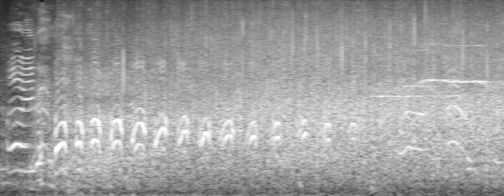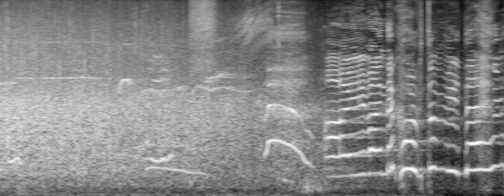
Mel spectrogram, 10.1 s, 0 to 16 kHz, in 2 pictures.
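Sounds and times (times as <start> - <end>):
audience applauding: 0.6 - 8.3.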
